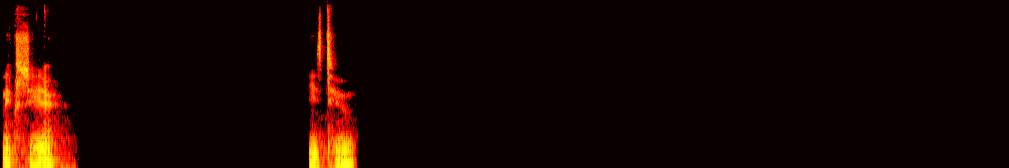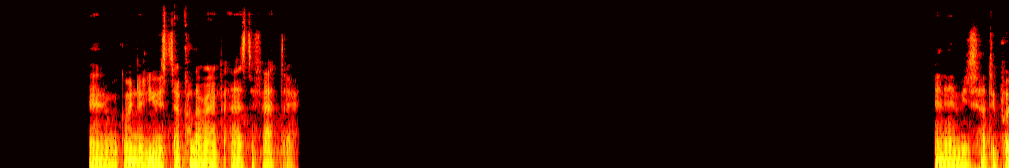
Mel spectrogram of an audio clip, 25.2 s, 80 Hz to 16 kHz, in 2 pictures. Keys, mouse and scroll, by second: 2.9 click, 4.7 click, 6.8 click, 9.8 middle click, 9.9-10.8 scroll up 7, 10.8 middle click, 12.9 ctrl+shift+click, 14.8 click, 17.5 click, 19.0 click, 21.4 click, 21.8 click, 23.0 click.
